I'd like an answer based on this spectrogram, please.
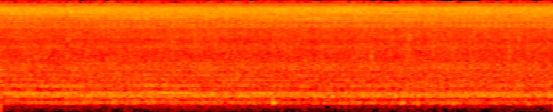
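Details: Fanning Japanese honey bees on a hot day: a continuous low hum layered under an even, hissing high band, the swarm's drone steady with no pauses.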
